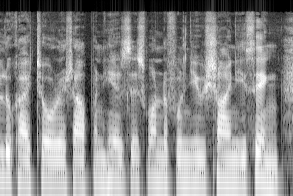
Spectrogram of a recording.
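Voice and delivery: usual speaking voice

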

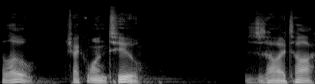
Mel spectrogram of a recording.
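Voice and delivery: speaking quietly. Doing a mic sound check for a podcast, speaking quietly. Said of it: "You're going to have to talk louder".

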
